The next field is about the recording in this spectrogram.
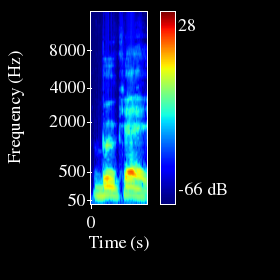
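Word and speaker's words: Bucket: dude on mail call says hyacinth bouquet yeah that's pronounced bouquet yeah yeah that that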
